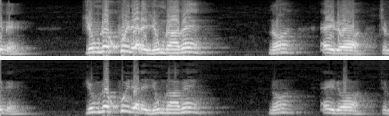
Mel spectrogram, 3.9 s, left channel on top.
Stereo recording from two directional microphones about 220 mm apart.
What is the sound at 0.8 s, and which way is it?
Speech, 55° left (ahead or behind).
